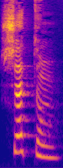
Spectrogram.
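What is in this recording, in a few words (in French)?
"chaton", French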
